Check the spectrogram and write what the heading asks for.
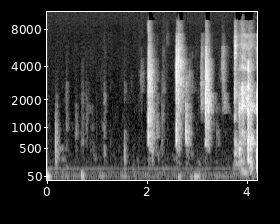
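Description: A few faint soft knocks, then from about halfway a few short, breathy bursts of stifled snickering from men.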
